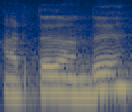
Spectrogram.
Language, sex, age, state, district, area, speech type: Tamil, male, 18-30, Tamil Nadu, Tiruchirappalli, rural, spontaneous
